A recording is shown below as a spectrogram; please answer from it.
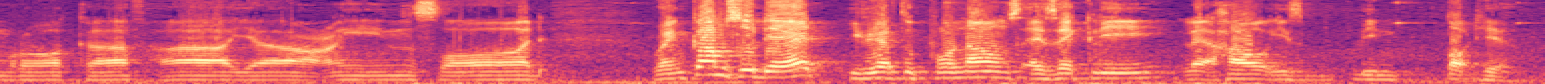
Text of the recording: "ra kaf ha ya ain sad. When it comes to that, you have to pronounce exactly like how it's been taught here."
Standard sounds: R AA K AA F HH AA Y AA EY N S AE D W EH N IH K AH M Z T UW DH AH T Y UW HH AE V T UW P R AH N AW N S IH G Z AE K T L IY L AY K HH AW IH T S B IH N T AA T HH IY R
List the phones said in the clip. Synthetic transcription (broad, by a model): R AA K AA F HH AA Y AA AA N S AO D W EH N K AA M S T UW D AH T Y UW HH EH F T UW P R AH N AW N S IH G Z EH K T L IY L AY K HH AW IH T S B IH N T AA T HH IY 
